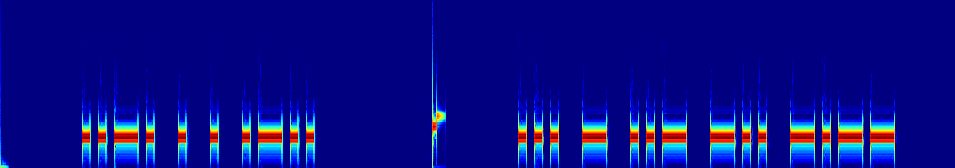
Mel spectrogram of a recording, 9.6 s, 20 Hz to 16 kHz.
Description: Morse code, heard as a keyed tone, about 15 wpm, 700 Hz. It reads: FEEL STUDY
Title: Sets of 5 Words - New Word Drill - 15wpm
